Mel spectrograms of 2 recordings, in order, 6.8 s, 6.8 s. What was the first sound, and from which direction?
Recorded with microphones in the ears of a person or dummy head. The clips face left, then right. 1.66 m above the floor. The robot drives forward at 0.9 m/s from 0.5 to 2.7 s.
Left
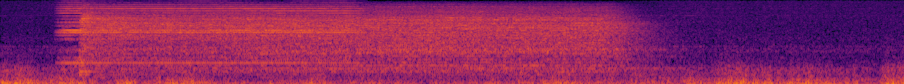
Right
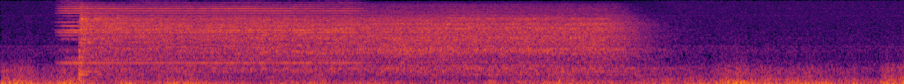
A hiss, 65° right (ahead or behind).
